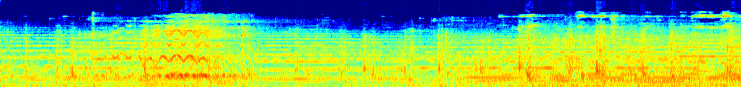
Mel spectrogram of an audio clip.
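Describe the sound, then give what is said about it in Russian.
Horses neigh loudly and hooves clop as riders dismount, with the whinnying and stamping forming a dense, continuous mix. “Они спешиваются с лошадей.”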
